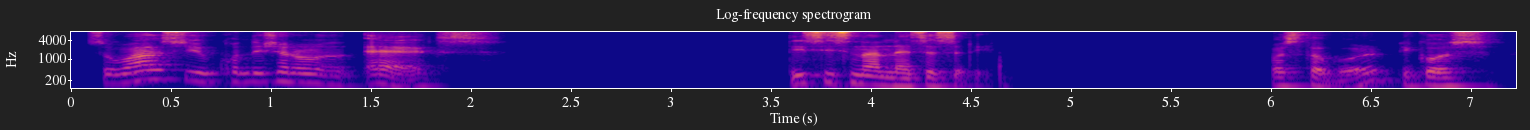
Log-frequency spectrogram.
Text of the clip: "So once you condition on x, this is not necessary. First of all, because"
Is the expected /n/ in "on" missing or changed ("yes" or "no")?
yes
